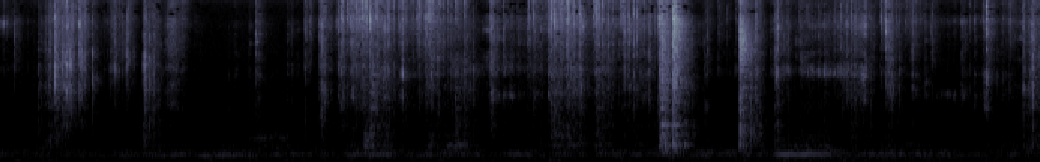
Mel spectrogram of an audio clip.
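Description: An oval, purple, hand-sized solid Nivea bar soap is held in one hand and shaved with a steel utility knife blade, piling up dry, crunchy flakes behind it. The scraping and cutting make irregular bursts of bright, crisp crinkling and crunching, some sharper and louder than others, separated by brief quiet gaps.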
